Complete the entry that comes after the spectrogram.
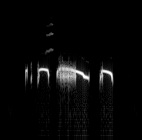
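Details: Lure call of a spotted dove, used to attract wild birds in Indonesia: a quick pair of short coos and a level note, then a long, hoarse, falling coo ending in one shorter mellow note.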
